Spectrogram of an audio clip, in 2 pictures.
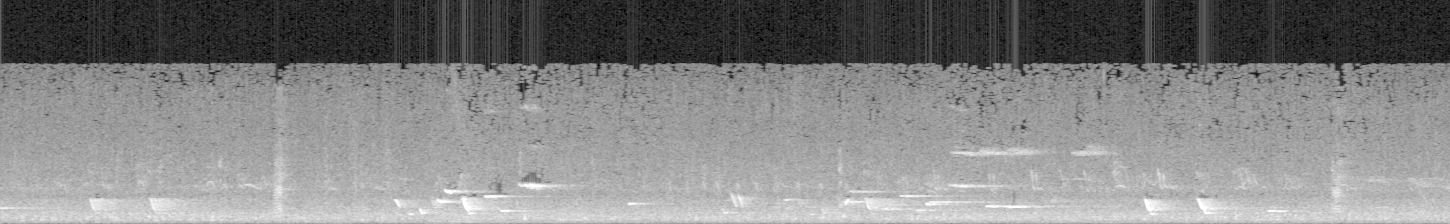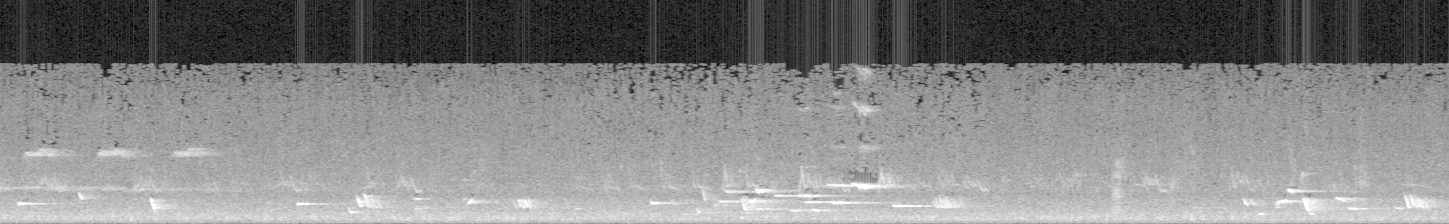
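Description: Several birds chirping and calling at irregular intervals, with short whistles and trills, over a steady background hiss.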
